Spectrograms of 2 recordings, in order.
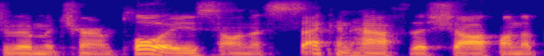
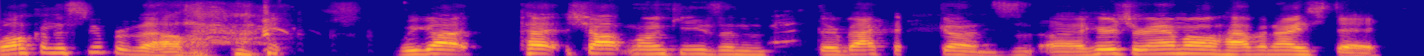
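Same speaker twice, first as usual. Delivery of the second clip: cheery, pitched-up, scripted tone while stifling laughter; 8 semitones higher than usual. Retelling serving a customer after hearing gunshots: retelling trying not to laugh. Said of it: "I'm trying not to laugh".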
